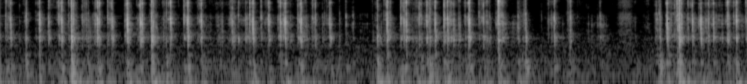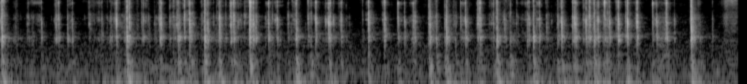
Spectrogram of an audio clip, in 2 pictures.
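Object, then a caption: Mechanical keyboard with plastic keycaps. Fast typing with both hands on a full-size backlit mechanical keyboard with dark plastic keycaps on a metal plate and linear switches, resting on a wooden desk. Rapid bursts of bright, short clicks and taps run nearly continuously, with a brief lull a little after the five-second mark before the typing picks up again.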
